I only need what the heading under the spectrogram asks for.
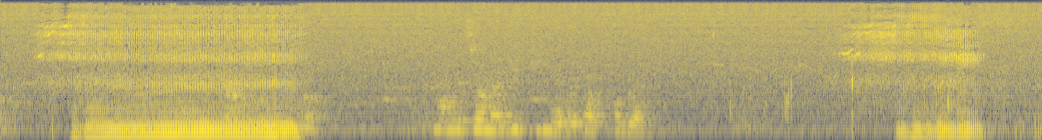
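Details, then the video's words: French Bulldog sleeping very deeply in front of the TV; a loud harmonic snore lasting nearly two seconds, then quieter chatter from the television, then another shorter snore near the end. "mon bouledogue français ronfle devant la télé"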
